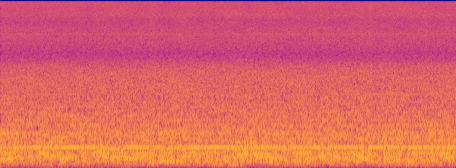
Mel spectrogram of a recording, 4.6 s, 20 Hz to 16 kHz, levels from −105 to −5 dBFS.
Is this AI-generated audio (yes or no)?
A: yes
